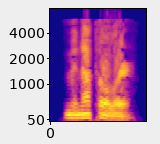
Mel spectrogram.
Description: Monopoler \Mo*nop"o*ler\, n.
monopoler.mp3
